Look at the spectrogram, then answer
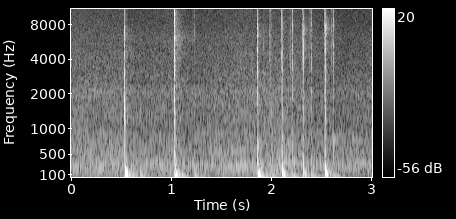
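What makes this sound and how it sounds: Fingertips type and tap on the white plastic keys of a blue plastic laptop keyboard, producing sharp, short clicks with a low thump beneath a bright tick. A few isolated taps come first, then a quicker cluster of keystrokes, each dying away almost at once over a faint steady hiss.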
